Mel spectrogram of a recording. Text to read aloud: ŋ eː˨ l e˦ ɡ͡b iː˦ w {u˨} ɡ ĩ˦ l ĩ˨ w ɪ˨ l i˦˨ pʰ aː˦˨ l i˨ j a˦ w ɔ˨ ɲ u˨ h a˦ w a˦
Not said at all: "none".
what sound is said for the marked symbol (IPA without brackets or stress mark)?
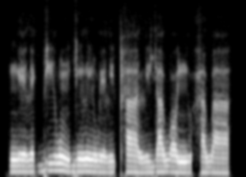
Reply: ũ˨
